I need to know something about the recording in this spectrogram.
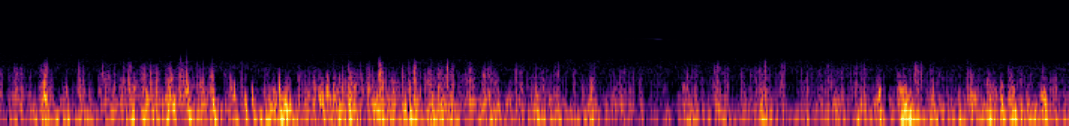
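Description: A small drone's propellers hum faintly overhead.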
